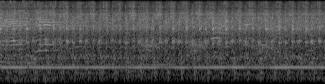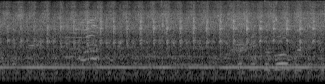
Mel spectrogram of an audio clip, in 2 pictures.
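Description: A rotating children's airplane ride running, with a steady hum and a fast, even ticking from its drive. Faint voices can be heard.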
